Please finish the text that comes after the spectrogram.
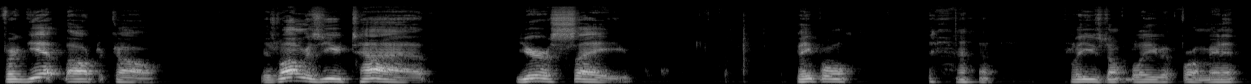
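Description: An older man giving slow, emphatic preaching-style commentary to a webcam in his home office, counting off points and repeating lines for stress. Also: medium pitch. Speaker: video commentator.

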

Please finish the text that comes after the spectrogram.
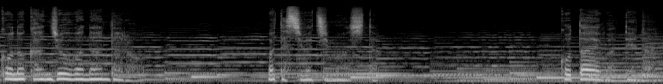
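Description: A woman's voice: a little high, fairly even intonation. A melancholy, introspective young woman, music behind. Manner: solemn, deliberate. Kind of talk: literary monologue in audio drama.

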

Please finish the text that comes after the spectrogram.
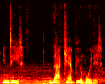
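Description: A woman's voice: fairly high pitch, measured pace, music in the background, natural voice. A woman voicing a small, self-assured male cat who talks like a bossy, pompous mentor in a video game. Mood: confident, explanatory. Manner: pompous, instructive. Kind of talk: English video game voice acting.

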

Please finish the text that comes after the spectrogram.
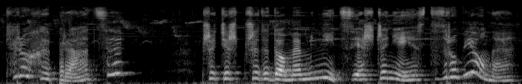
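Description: A woman doing a kind, lively fairy. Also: a little high, takes it slowly, no room sound, heavily acted. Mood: reassuring. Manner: lively, reassuring. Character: kind female fairy, storyteller.

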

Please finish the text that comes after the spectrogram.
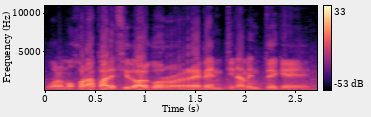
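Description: A man's voice: on the high side, steady tone, fast talker, noisy background. A man commenting his own gameplay, muttering, grumbling and swearing at the game. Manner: frustrated, swearing, muttering to himself. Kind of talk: let's play commentary.

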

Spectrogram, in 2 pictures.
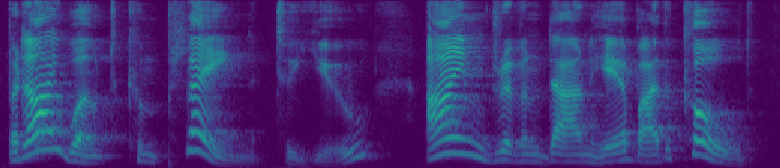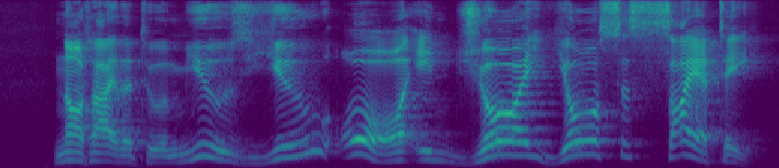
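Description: A man's voice: on the high side, huge pitch swings, slow pace, a bit bright, voice pushed up, heavily acted. A man voicing a proud, scornful young lady in an audiobook, with a biting, indignant manner. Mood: bitter disdain. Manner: haughty, disgusted, biting. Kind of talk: dramatised audiobook reading of a classic novel.

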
